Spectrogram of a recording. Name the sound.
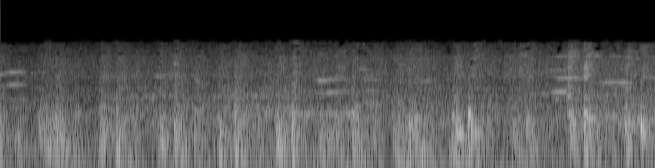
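train riding on rails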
